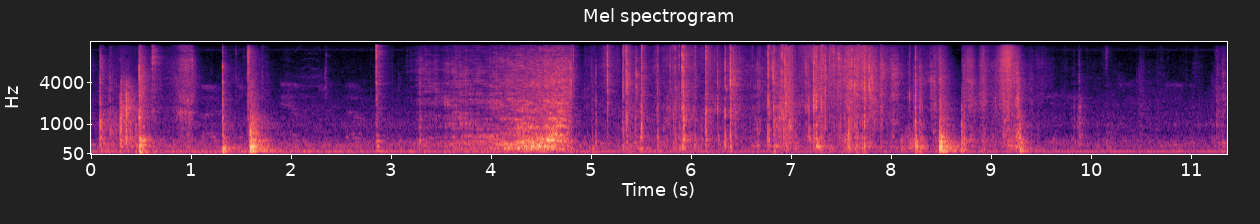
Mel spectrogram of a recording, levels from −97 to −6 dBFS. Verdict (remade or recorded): recorded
